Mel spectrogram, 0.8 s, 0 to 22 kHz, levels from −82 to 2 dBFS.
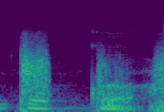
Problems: constant background noise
